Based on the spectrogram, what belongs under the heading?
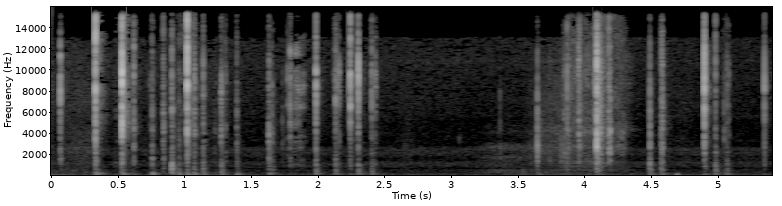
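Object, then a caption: Laptop keyboard with plastic keys tapped by acrylic nails. Long acrylic nails type in Japanese on a MacBook Pro keyboard with black plastic keys set in an aluminum body. About 22 sharp, dry clicking taps come in quick bursts, with a brief lull in the middle. Each tap is bright and snappy and dies away almost instantly.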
